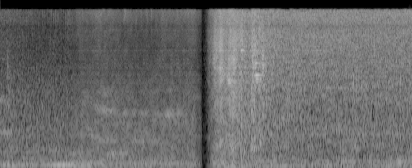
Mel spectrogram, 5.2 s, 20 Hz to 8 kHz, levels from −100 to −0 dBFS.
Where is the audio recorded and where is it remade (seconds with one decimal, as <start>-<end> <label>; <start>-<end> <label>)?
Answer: 0.0-0.9 recorded; 0.9-3.0 remade; 3.0-5.2 recorded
